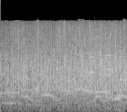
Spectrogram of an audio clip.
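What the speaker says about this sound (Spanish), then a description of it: "Das un aplauso grande, alabanza a Dios Todopoderoso." A crowd claps together in sustained applause at an outdoor church event in a park, with voices mixed in beneath the clapping.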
